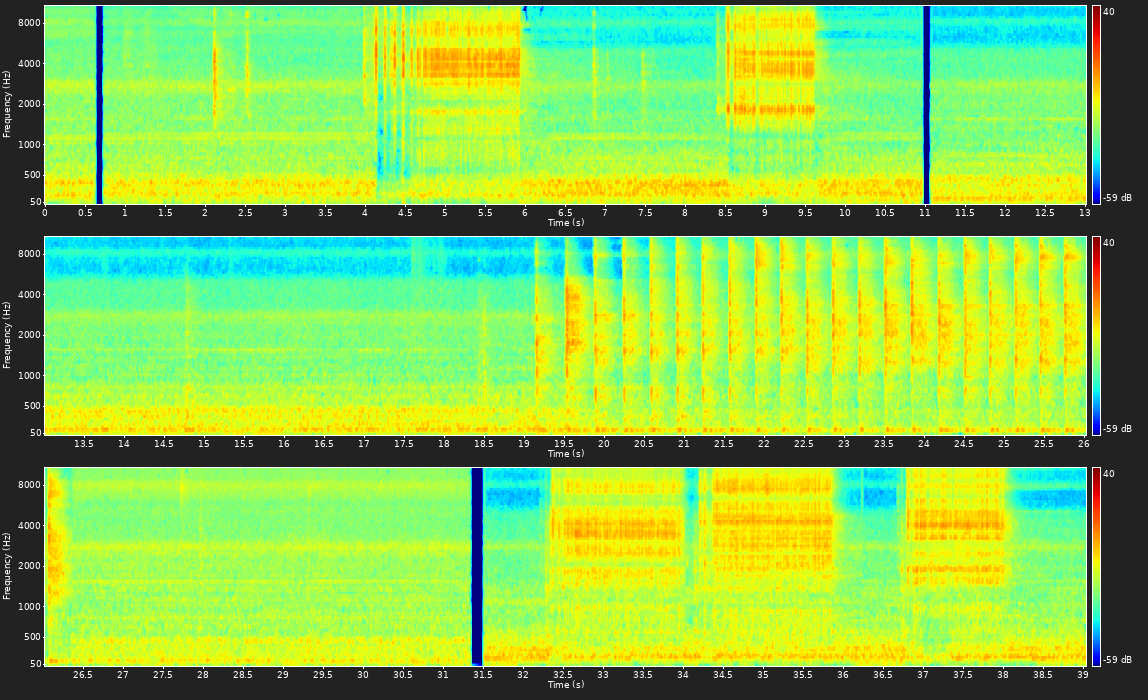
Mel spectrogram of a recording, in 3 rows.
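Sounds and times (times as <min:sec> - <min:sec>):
steady low hum: 0:00.0 - 0:39.0
hammer striking metal: 0:19.2 - 0:26.4.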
